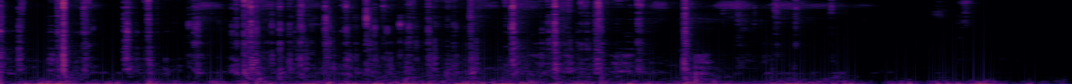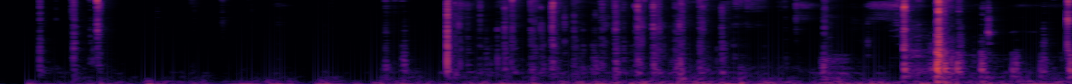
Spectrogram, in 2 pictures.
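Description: Quick small clicks and taps of a precision screwdriver and fingers working on small screws and parts inside an open laptop, broken by a moment of silence about halfway through.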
